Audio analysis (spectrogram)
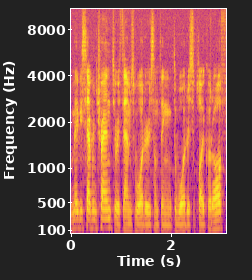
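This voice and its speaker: In a Dublin accent, a man speaks at a very deep, low pitch. His intonation is fairly even. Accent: Dublin Irish. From Ireland, Dublin. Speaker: charity worker. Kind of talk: interview.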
